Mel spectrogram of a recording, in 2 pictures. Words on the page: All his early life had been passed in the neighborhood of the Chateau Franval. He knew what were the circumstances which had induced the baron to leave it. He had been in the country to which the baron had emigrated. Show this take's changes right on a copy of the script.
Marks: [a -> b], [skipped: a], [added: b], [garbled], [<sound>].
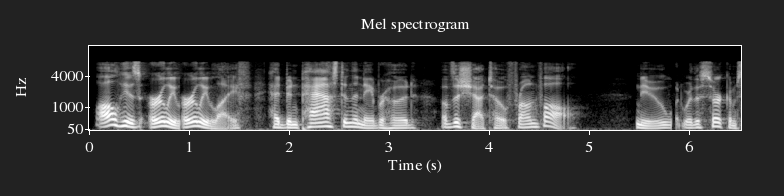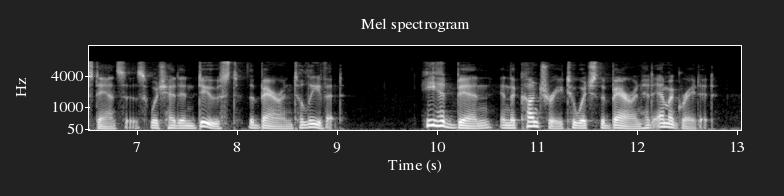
All his early [added: early] life had been passed in the neighborhood of the Chateau Franval. [skipped: He] knew what [dropout] were the circumstances which had induced the baron to leave it. He had been in the country to which the baron had emigrated.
